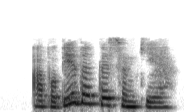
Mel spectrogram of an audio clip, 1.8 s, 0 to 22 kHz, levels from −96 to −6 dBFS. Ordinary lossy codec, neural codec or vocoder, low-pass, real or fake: Opus, 64 kbps; none; 5.4 kHz; real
